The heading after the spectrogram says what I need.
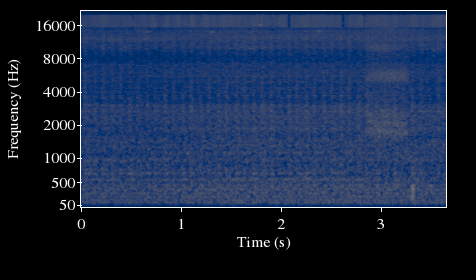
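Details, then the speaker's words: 2006 Lexus ES330 at idle, engine running while the stuck number 5 injector is tapped: uneven idle with a soft irregular stumble about three times a second; cylinder 5 dead from an injector stuck closed, scope shows missing pintle hump. "It's got a dead cylinder on number 5 due to a stuck closed injector."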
